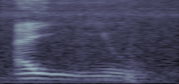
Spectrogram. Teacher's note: ada ya di situ yang ya tasdid, maka ya tasdid ini dibaca sedikit ada penekanan.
